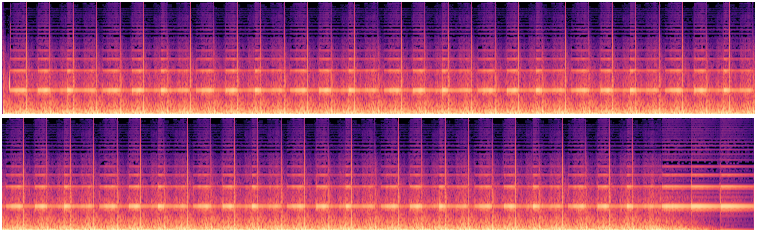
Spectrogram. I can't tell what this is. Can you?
techno music loop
